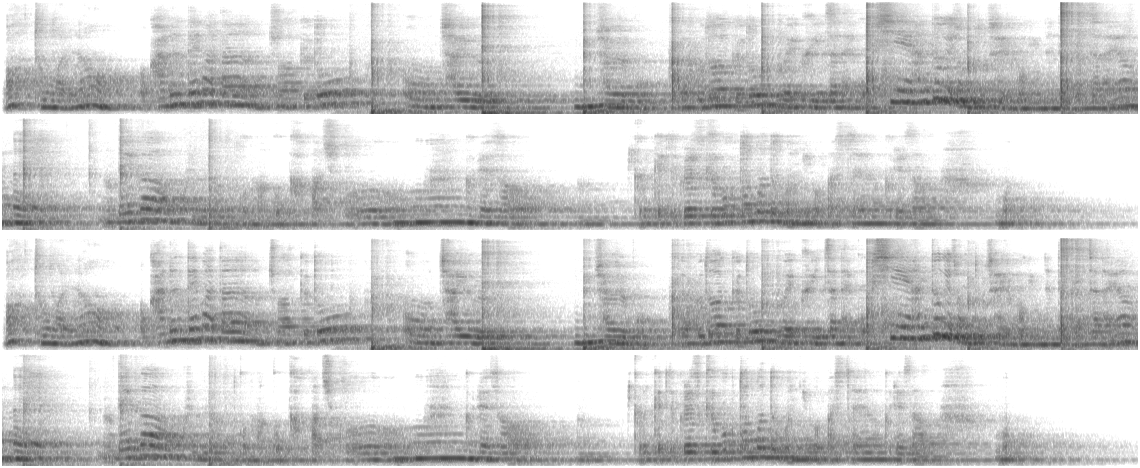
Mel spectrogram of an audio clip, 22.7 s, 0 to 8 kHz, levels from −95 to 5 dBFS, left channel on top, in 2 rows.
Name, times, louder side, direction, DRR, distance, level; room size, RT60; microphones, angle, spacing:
voice 1, 0.0-1.2 2.8-2.9 5.7-6.2 11.5-11.9 15.3-16.2, equal, 5° right, 0 dB, 2.2 m, -31 dB
voice 2, 1.4-3.5 4.0-5.1 5.9-11.4 12.3-15.4 16.1-16.8 17.1-21.4, right 1 dB, 70° right, 3 dB, 4.2 m, -33 dB
Hands, 3.3-13.6, left 1 dB, 45° left, 2.3 m, -40 dB
29.0 x 18.5 x 6.0 m, 2.1 s
head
